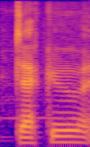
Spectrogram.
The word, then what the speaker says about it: Deku: from this uh i used to say like deku and gerudo wrong for learning japanese stuff i'm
